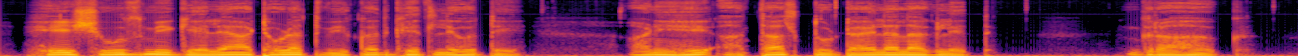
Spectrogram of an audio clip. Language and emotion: Marathi, sad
